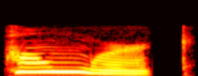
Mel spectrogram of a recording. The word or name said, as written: homework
